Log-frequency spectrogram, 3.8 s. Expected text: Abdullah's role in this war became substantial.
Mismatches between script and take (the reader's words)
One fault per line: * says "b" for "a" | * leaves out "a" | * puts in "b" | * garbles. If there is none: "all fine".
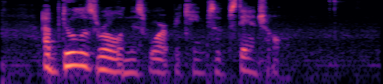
all fine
